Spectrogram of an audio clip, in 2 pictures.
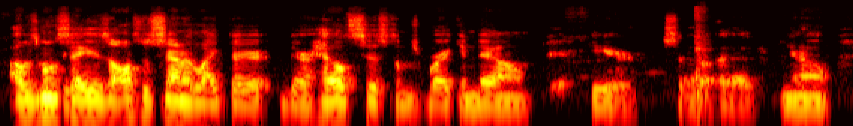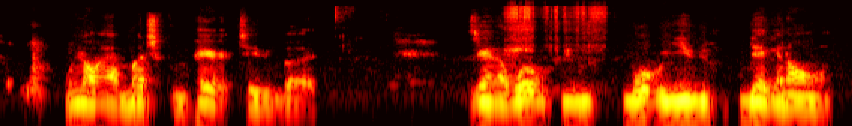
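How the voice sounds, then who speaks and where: An American man with a deep, husky voice takes part in a casual political chat. He is laid-back and blunt, speaking as one of the panel. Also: fairly even intonation, moderate pace, a little mellow. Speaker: political talk show panelist.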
